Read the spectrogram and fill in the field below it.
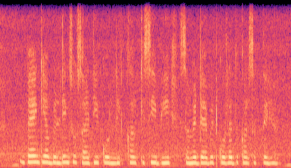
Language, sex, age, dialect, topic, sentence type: Hindi, female, 18-24, Kanauji Braj Bhasha, banking, statement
